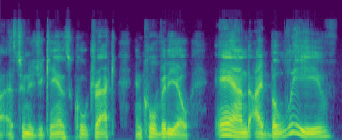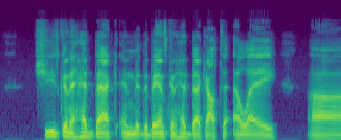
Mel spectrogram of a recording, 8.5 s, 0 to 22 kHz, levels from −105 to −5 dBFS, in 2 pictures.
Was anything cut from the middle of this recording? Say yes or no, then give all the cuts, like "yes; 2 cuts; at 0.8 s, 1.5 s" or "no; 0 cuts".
no; 0 cuts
